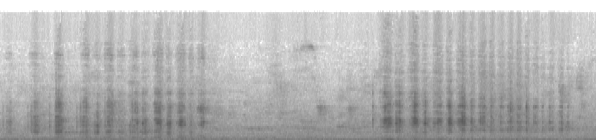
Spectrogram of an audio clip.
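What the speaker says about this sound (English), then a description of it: "So now I will mark it up and grind away this part." A power grinder rasps away part of a Kydex sheath in bursts, a close, gritty abrasive scraping that pauses midway and then resumes in uneven pulses.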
